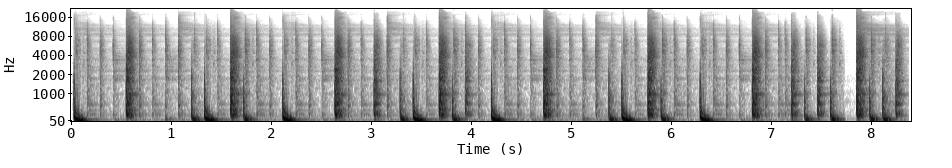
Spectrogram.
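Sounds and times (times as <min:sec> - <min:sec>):
breakbeat drums: 0:00.0 - 0:08.3.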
